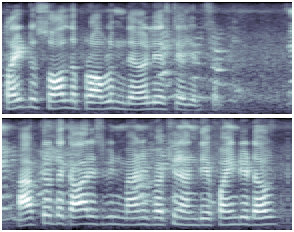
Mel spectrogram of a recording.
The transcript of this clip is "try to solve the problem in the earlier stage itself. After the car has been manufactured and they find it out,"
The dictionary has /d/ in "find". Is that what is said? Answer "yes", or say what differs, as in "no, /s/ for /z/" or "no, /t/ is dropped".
yes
